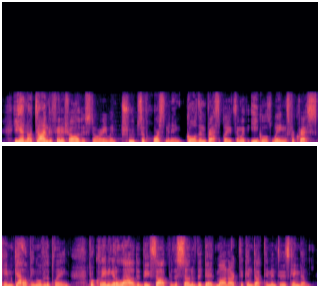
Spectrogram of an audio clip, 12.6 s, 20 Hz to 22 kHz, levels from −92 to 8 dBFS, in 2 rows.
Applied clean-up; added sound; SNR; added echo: neural separator model SepFormer DNS4.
